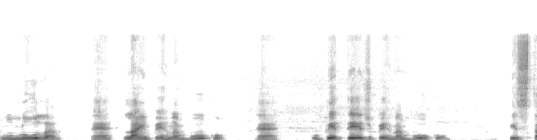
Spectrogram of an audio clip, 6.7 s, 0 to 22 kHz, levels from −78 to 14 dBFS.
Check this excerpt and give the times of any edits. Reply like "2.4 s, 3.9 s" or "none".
1.5 s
